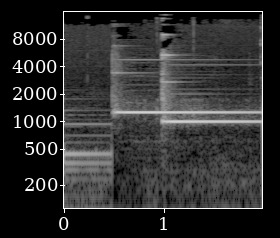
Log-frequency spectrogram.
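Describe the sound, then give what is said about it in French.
A two-tone doorbell chime rings at the front door of a dacha: one bright note strikes, then a second, slightly lower note follows and rings on loudly and evenly. “On vient donc de sonner à la porte de la datcha.”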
